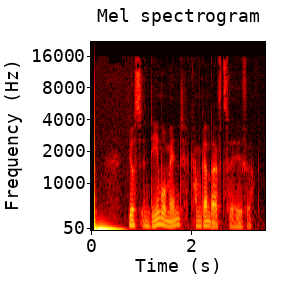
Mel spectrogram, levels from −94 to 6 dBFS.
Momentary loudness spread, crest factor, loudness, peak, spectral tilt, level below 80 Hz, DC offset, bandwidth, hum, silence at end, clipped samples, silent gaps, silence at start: 11 LU; 16 dB; -34 LUFS; 0 dBFS; -5.5 dB/octave; -30 dBFS; under 0.1%; 13 kHz; none; 0 s; 0.4%; none; 0.05 s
